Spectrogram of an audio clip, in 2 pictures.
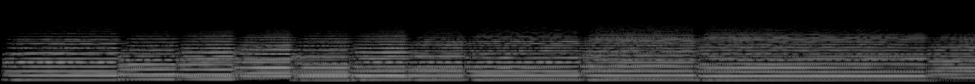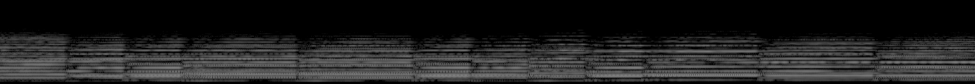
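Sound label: trio trumpet trumpet trombone; O Perfect Love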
